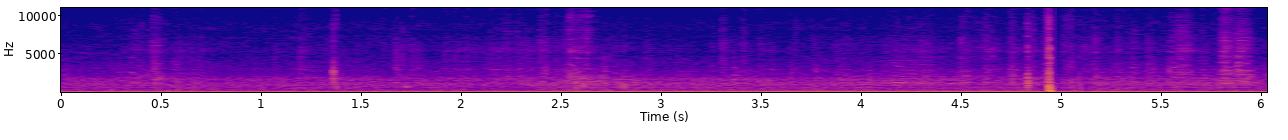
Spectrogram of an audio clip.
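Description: Wrestlers moving on a backyard trampoline mat: faint knocks and shuffles over a steady low hum, with one sharp smack about five seconds in.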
